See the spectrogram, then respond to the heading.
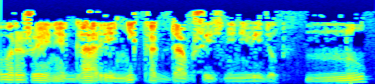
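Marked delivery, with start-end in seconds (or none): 3.0-3.7 low, glum question; gloomy. A narrator's reading. Myrtle gloomily answering Hermione, low and sullen. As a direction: ask it gloomily, under the breath. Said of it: "мрачно спросила она".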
